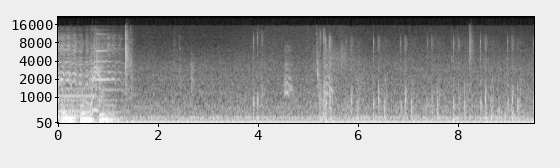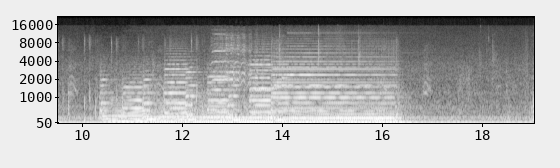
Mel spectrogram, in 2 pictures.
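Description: Epona the horse neighing in the game Ocarina of Time 3D, whinnies and hoof clip-clop set against bright melodic game tones, fairly loud, with no one speaking.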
